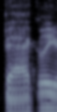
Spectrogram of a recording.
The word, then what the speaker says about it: Bagley: Are you going to pronounce his name Bagley or Begley? I hear a lot of Begleys out there. Why would it be those people Begley? from It's New York?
